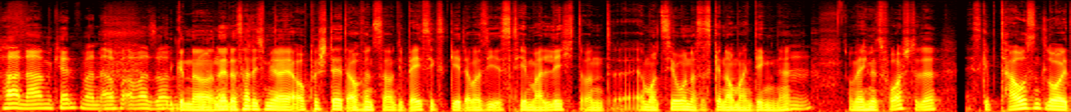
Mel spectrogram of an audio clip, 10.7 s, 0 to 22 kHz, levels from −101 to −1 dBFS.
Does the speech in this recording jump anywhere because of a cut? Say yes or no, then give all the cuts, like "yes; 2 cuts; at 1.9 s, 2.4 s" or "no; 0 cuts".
yes; 1 cut; at 5.1 s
